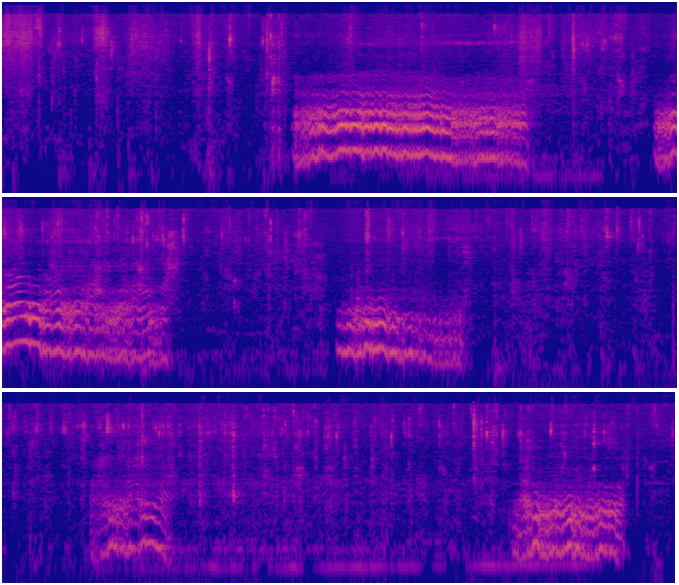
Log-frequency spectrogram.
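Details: Kitten vocalising as it eats: five wavering, rough-edged calls that sound like growled mews, each lasting one to two seconds and separated by quieter gaps filled with small eating noises.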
